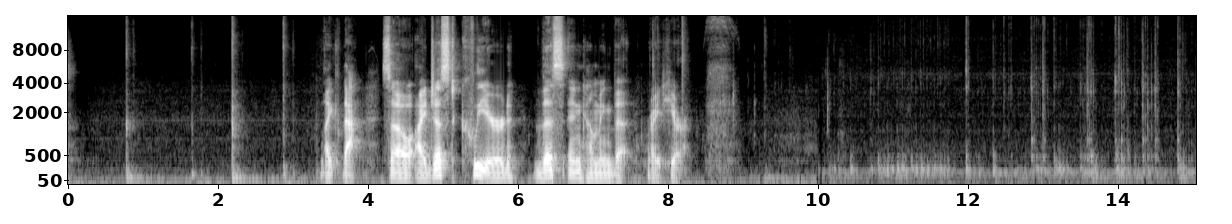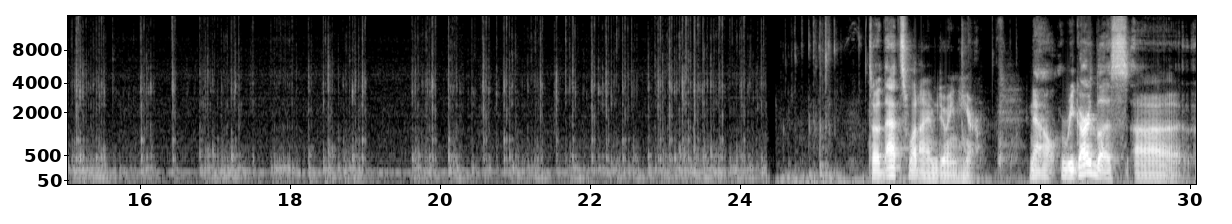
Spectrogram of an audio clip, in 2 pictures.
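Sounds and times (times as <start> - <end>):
computer keyboard typing: 9.1 - 25.7.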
